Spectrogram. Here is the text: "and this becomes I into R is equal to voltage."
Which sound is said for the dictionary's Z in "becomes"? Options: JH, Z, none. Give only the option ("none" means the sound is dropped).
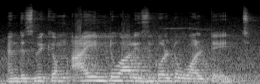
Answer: none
